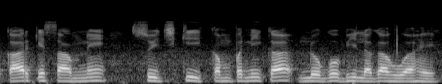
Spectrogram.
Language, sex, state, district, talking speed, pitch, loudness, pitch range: Hindi, male, Uttar Pradesh, Lucknow, 150 wpm, 160 Hz, -17 LUFS, 150-170 Hz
